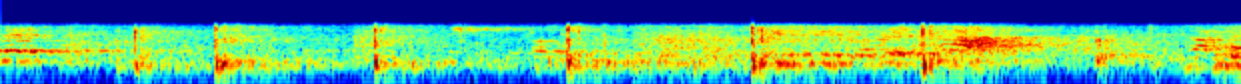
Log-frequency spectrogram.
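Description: Basketball bouncing on a sports-hall floor during play, about six thumps at uneven intervals, with players' voices in the hall.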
